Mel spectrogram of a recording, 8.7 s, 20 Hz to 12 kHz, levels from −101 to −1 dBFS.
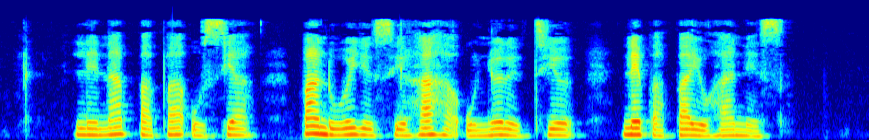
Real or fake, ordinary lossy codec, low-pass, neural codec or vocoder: real; AAC, 32 kbps; 7.2 kHz; none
